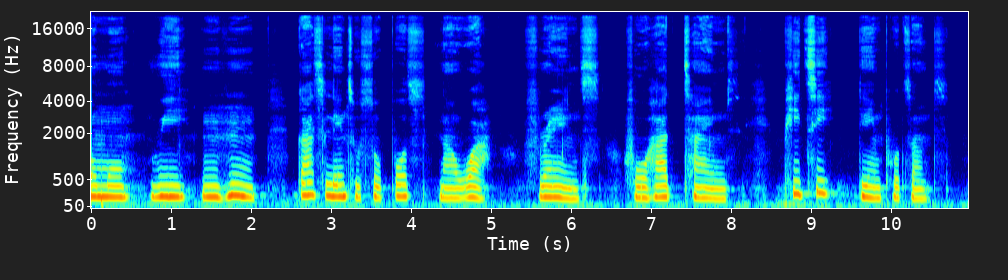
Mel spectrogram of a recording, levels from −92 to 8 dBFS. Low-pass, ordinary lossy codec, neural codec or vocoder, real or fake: none; none; vocoder, 48 kHz, 128 mel bands, Vocos; fake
